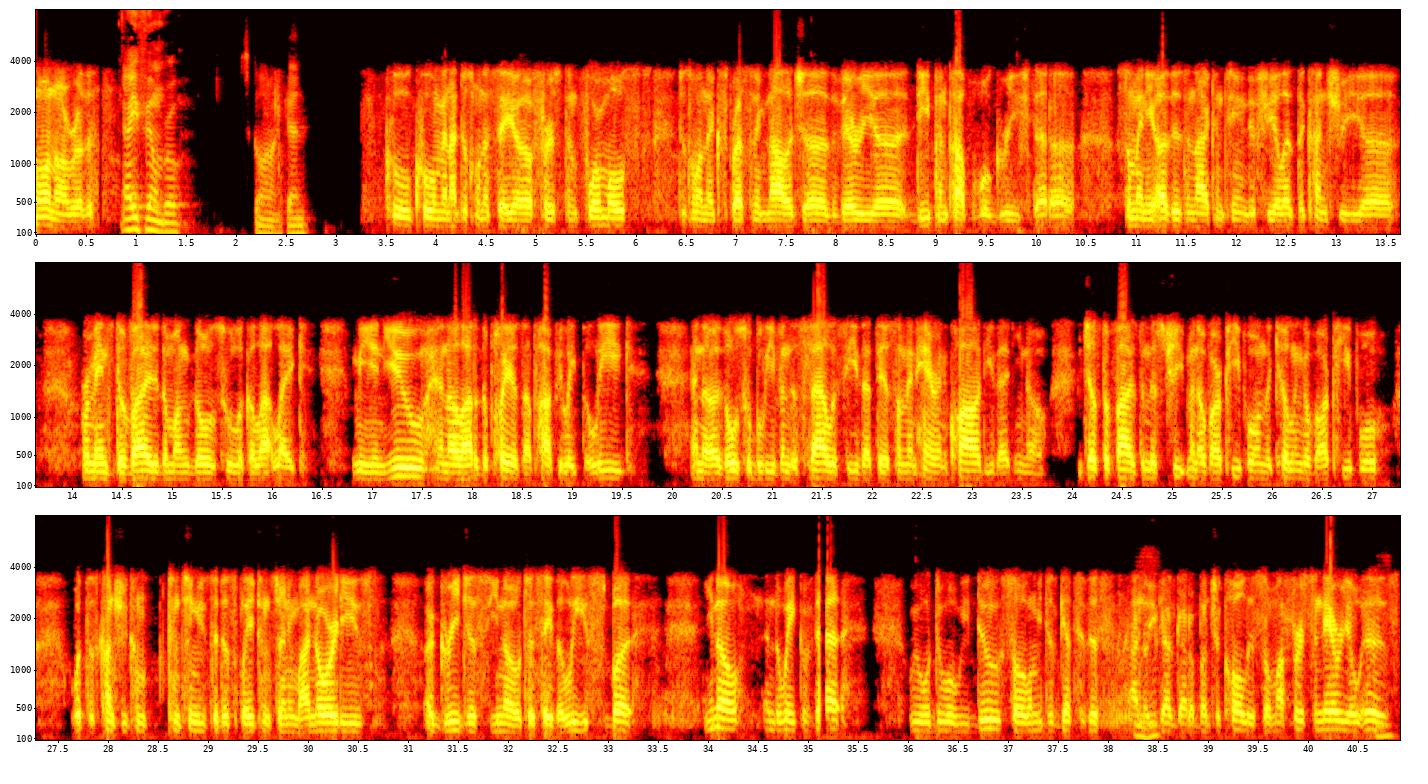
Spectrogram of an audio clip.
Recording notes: They also take live phone calls from fans around the world.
